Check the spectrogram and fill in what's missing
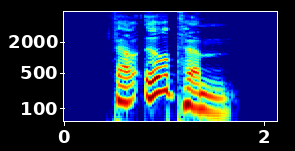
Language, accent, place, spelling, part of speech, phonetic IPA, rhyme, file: German, Germany, Berlin, verirrtem, adjective, [fɛɐ̯ˈʔɪʁtəm], -ɪʁtəm, De-verirrtem.ogg
- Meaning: strong dative masculine/neuter singular of verirrt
